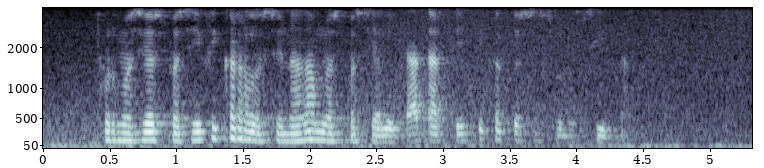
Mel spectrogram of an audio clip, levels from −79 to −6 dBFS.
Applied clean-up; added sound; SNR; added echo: none; Waves, surf; 13 dB; reverberation time 0.4 s.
